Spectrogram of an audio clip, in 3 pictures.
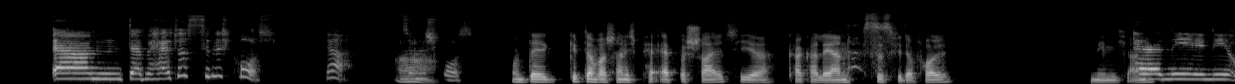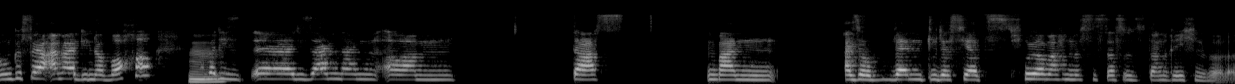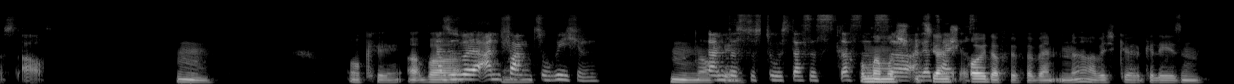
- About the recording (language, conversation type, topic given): German, unstructured, Welche wissenschaftliche Entdeckung hat dich glücklich gemacht?
- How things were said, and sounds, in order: chuckle; other background noise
